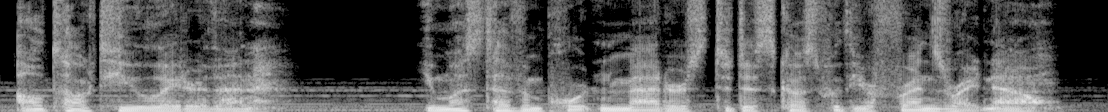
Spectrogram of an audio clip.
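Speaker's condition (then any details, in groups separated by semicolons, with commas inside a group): No condition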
